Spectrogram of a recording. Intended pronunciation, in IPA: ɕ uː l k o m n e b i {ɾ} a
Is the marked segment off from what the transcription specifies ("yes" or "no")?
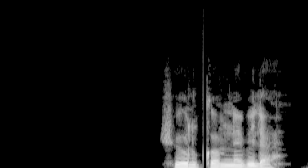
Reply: yes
